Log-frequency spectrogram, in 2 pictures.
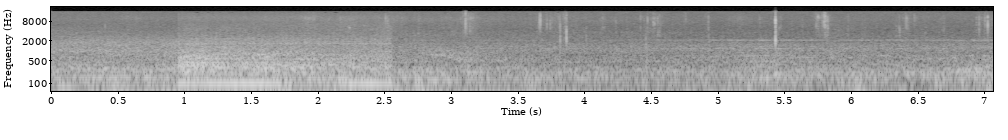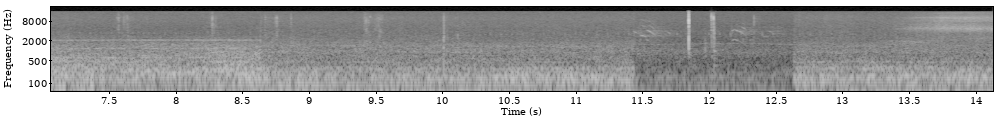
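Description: Outdoor street ambience with road traffic noise, a louder stretch about a second in as if a vehicle passes, and a thin steady tone for a few seconds in the middle.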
